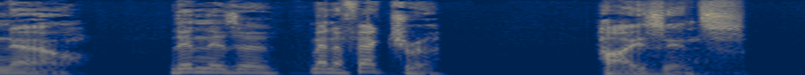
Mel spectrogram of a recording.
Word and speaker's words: Hisense: Highsense. Correct. Highsense is never I think pronounced like that.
